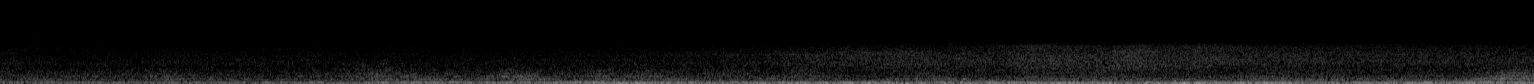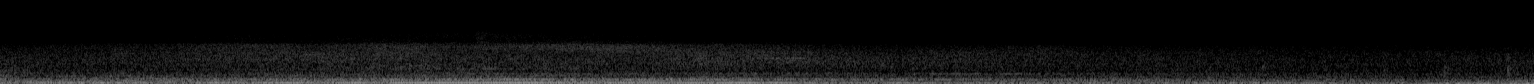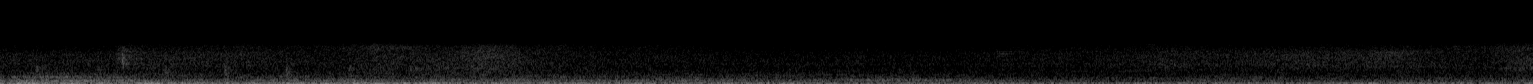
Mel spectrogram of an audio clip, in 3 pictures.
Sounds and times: Traffic Sound 0:13.4 - 0:38.9
walking on the road 0:20.2 - 0:37.2

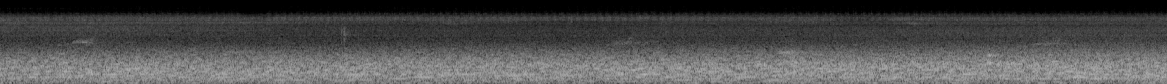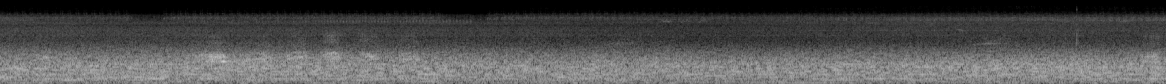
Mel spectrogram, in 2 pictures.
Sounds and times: natural drone 0:00.0 - 0:23.3

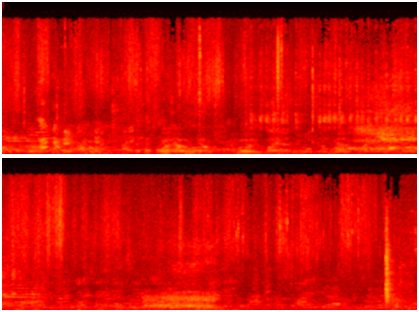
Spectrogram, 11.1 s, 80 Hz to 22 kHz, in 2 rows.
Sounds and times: sheep 0:04.5 - 0:06.0
sheep 0:07.4 - 0:08.5

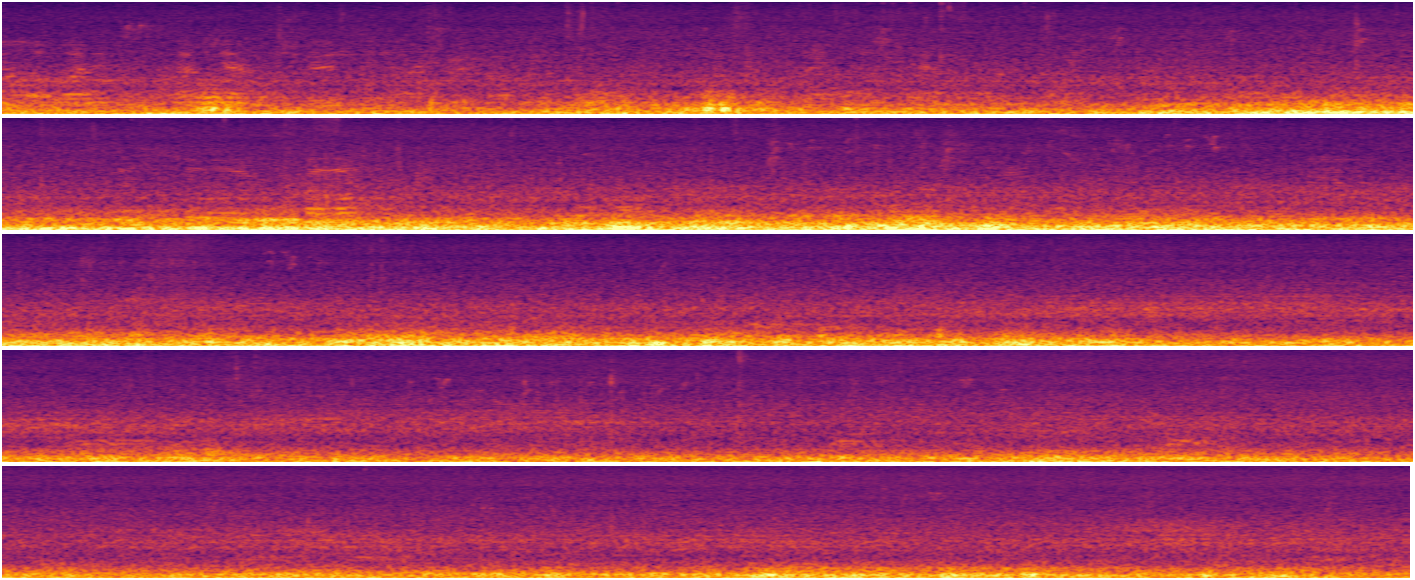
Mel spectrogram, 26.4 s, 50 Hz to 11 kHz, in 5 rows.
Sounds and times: thunderstorm arrives 0:00.0 - 0:17.4

